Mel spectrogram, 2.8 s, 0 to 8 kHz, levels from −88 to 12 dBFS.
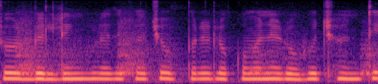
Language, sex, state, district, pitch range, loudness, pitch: Odia, female, Odisha, Khordha, 195-200 Hz, -16 LUFS, 200 Hz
